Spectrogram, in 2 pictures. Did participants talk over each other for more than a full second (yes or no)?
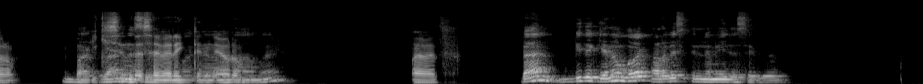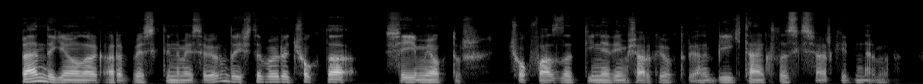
yes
